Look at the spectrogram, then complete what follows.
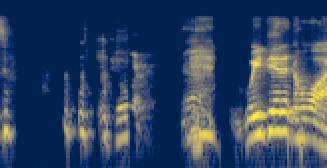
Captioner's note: laughing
